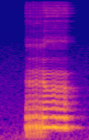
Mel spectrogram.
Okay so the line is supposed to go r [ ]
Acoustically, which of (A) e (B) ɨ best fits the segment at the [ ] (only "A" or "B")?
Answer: B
